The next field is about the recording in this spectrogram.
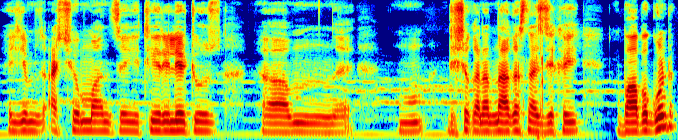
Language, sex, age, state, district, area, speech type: Kashmiri, male, 45-60, Jammu and Kashmir, Anantnag, rural, spontaneous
